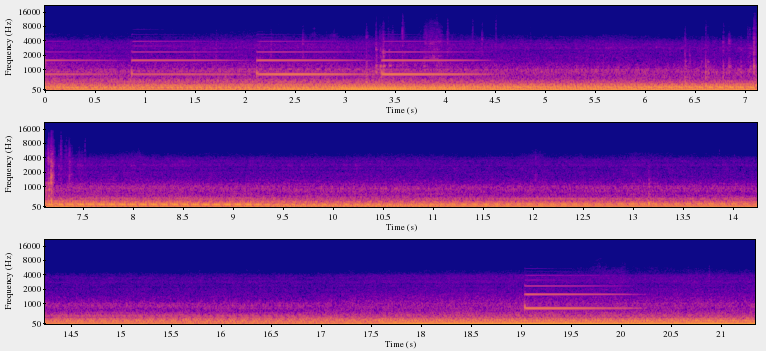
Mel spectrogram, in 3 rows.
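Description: Dodge Challenger Hellcat's supercharged V8 running at low engine speed with a steady rumble. A warning chime sounds as a string of short, evenly repeated tones in the first few seconds and again near the end.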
